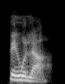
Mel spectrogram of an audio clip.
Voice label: "payola", Indian; Dictionary

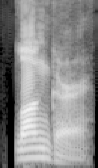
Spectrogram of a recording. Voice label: "longueur", American

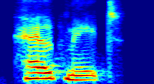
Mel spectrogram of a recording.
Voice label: "helpmate", Indian

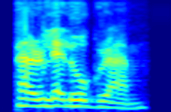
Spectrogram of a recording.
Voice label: "parallelogram", Indian; Dictionary

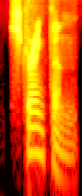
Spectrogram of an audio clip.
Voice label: "strengthen", American

